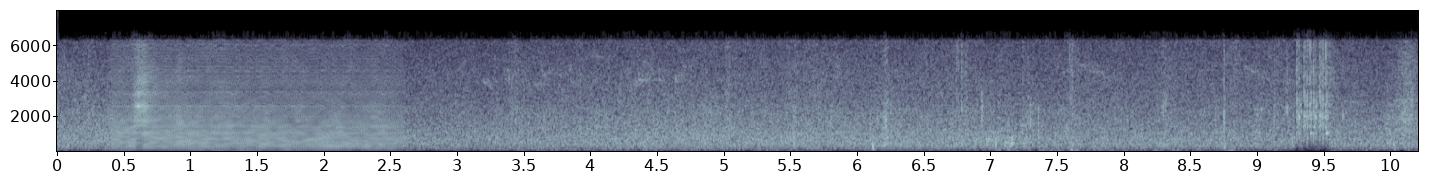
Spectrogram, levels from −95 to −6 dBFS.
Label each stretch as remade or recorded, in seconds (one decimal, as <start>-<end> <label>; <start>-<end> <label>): 0.0-0.4 recorded; 0.4-2.6 remade; 2.6-10.2 recorded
